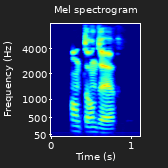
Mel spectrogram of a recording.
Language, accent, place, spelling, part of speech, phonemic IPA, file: French, France, Lyon, entendeur, noun, /ɑ̃.tɑ̃.dœʁ/, LL-Q150 (fra)-entendeur.wav
- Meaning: wise person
